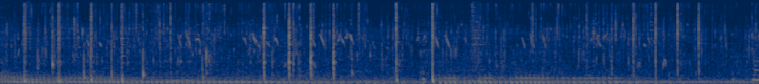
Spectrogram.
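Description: Hen and chicks feeding, with soft clucks and peeps mixed with quick pecking and scratching taps, faint and close, with no talking.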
